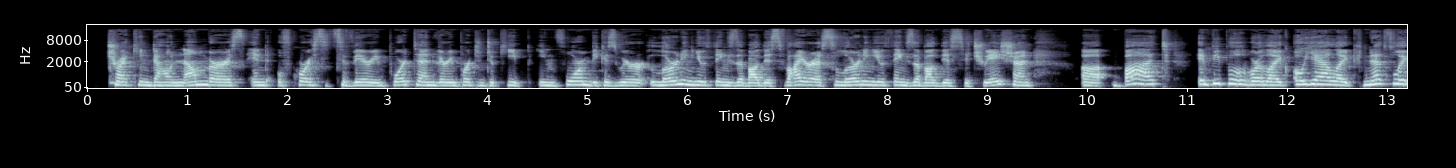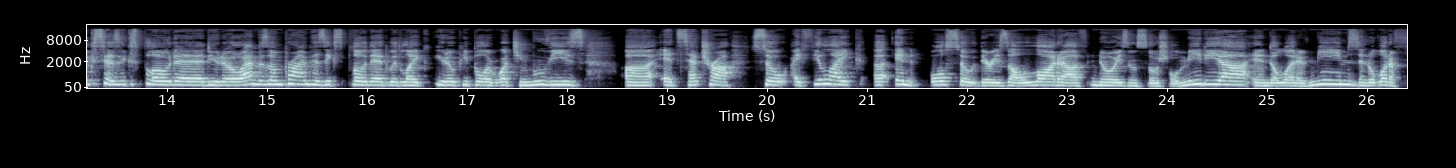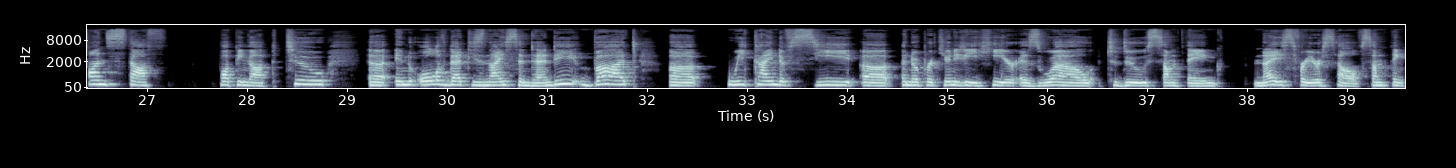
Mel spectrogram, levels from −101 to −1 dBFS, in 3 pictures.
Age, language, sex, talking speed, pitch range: 20-39, English, female, 175 wpm, 180-220 Hz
